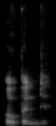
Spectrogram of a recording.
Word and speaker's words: opened: The ending of all other regular verbs is pronounced as one syllable when ed is added. So, for example, the simple verb open, to open. To create the simple past tense, we would simply add ed and pronounce it I opened, you opened, he opened,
